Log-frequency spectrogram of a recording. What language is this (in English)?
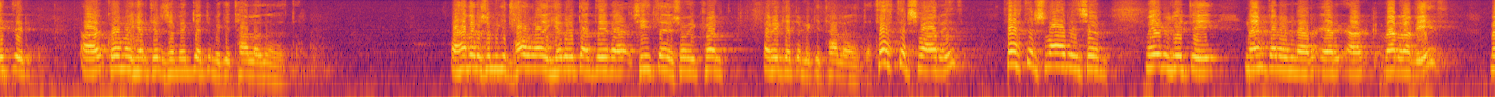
Icelandic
